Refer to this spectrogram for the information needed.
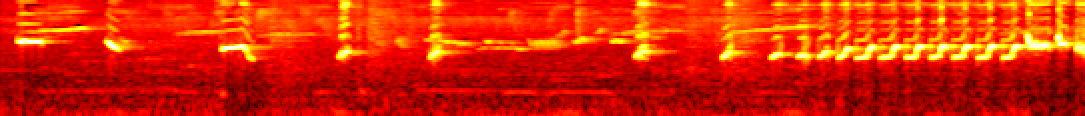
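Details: White-rumped shama in full song as a lure: sparse, separated whistles and slurred notes that build into a rapid series of short repeated notes at the end.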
